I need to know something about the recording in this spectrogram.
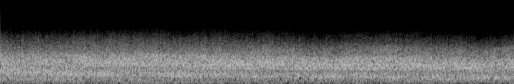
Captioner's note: rocket whirring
